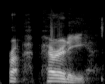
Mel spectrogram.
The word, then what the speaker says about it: Paradis: my conversation with Jeannine Paradis. All right, my guest today is the coach of the Biddeford Tigers girls team, and Jeannine Paradis. Did I say that right? Yes, you did. Paradis.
